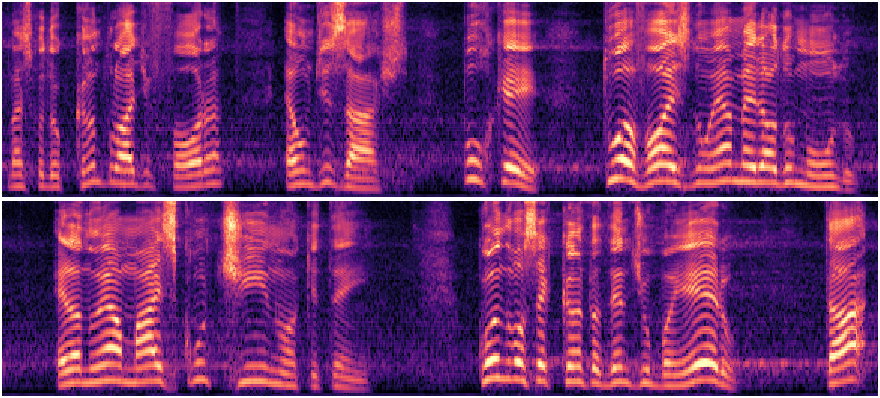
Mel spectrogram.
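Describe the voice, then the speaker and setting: A man teaching an exam-prep physics lesson, talking straight to his students with lively asides. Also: high voice, moderate pace, slight background noise.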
